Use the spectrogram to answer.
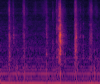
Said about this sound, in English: I cannot show you the cards that I shuffle on the table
